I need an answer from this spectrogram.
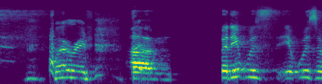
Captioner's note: laughter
